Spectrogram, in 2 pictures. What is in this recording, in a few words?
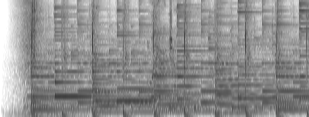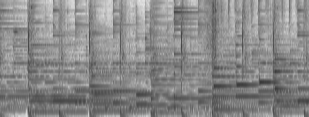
acoustic guitar inspiring music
